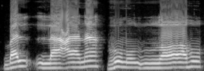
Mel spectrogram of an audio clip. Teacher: با کو لام کے ساتھ ملانا ہے، لام میں سختی کرنی ہے، لام کو دبانا ہے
